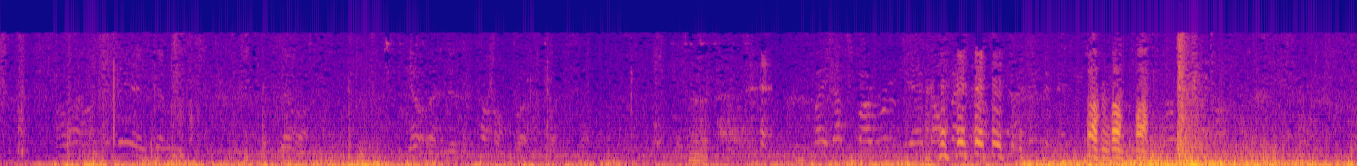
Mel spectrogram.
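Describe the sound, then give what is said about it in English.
A heavy exit door at the top of a flight of steps is unlocked, then clunks and thuds open, letting in a loud, steady rush of outdoor rain and wind in daylight that swells toward the end, with a man talking. “Open the door, and we're out into the rain and the daylight.”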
